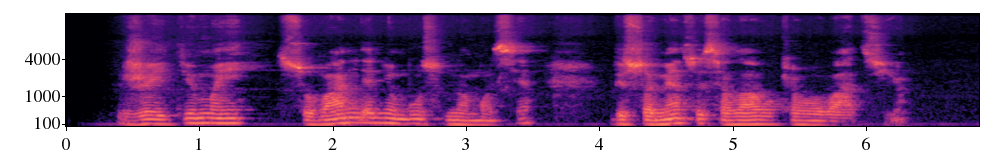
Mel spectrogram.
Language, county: Lithuanian, Šiauliai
